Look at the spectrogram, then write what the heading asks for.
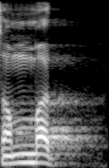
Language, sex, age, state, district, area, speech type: Gujarati, male, 30-45, Gujarat, Morbi, urban, read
